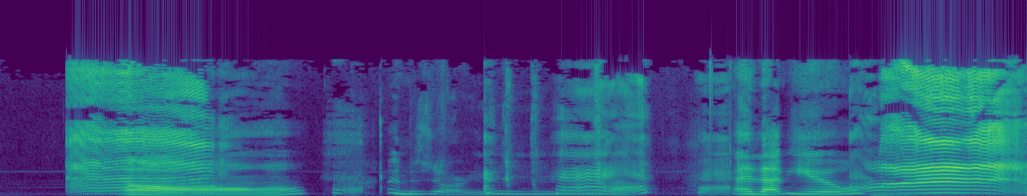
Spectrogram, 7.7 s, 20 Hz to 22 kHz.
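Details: 7½-week-old infant with hiccups, fussy and upset: high-pitched crying in several bursts with wavering wails.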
